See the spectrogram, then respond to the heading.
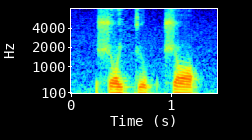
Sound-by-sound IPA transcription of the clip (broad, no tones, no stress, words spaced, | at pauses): ʃɔjkʲopt͡ʃɒ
